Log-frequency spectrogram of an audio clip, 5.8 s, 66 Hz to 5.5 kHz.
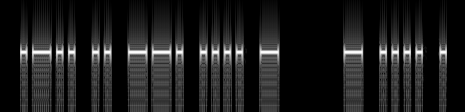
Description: Morse code, heard as a keyed tone, about 16 wpm, 700 Hz. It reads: LIGHT THE
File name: CW-The-Big-Twoheaded-River-2-16WPM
